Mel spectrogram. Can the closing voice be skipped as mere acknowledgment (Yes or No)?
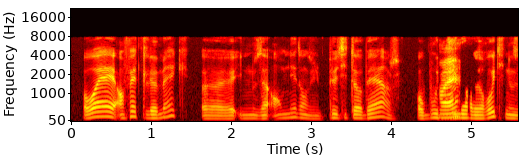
Yes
